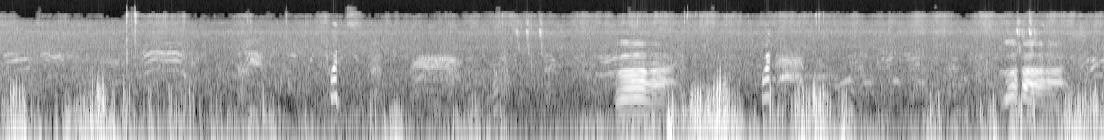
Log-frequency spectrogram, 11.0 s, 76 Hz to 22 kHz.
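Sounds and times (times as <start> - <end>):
man speaking: 6.1 - 6.8, 10.0 - 10.8.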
